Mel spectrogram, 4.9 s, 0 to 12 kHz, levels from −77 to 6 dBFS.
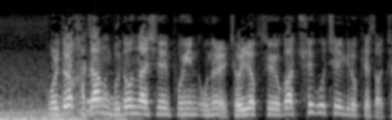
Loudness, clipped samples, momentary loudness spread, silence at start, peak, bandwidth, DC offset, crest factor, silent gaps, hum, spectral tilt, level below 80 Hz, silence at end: -14 LUFS; under 0.1%; 9 LU; 0 s; 0 dBFS; 8 kHz; under 0.1%; 14 dB; none; none; -6 dB/octave; -26 dBFS; 0 s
